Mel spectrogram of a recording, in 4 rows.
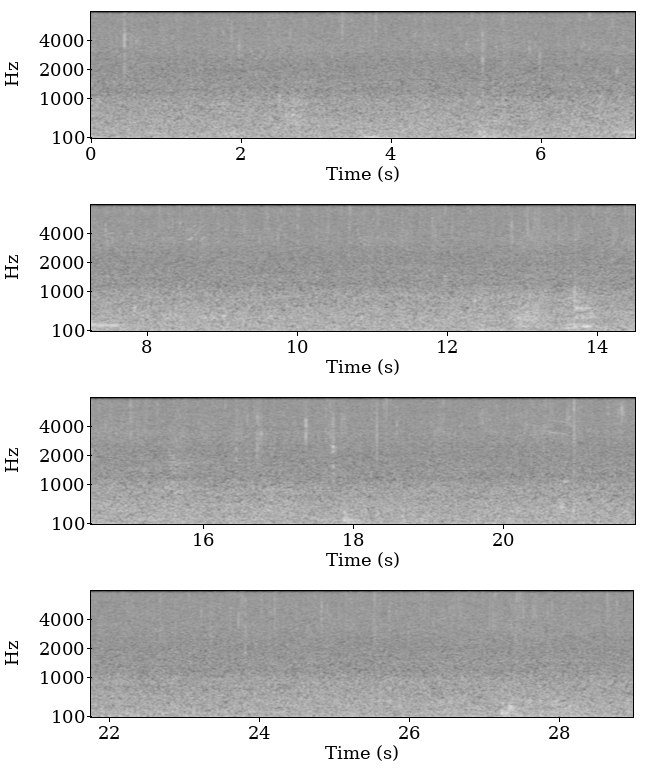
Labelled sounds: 20.6	20.9	Pacific white-sided dolphin, 3.3 to 3.6 kHz

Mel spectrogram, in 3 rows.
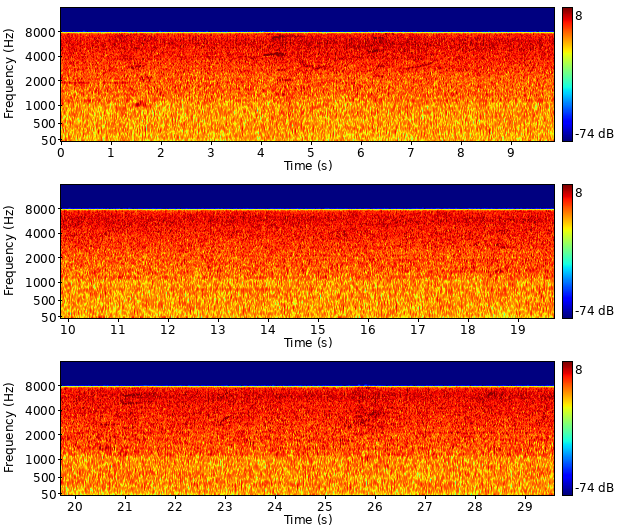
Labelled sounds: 1.4	1.8	killer whale, southern resident, 0.97 to 3.3 kHz

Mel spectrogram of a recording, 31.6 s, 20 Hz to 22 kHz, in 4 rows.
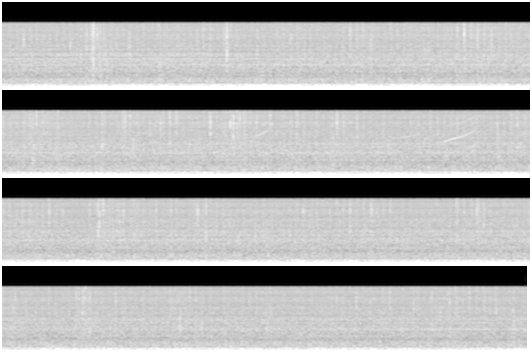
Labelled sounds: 14.6	15.0	killer whale, southern resident, 1.8 to 2.8 kHz

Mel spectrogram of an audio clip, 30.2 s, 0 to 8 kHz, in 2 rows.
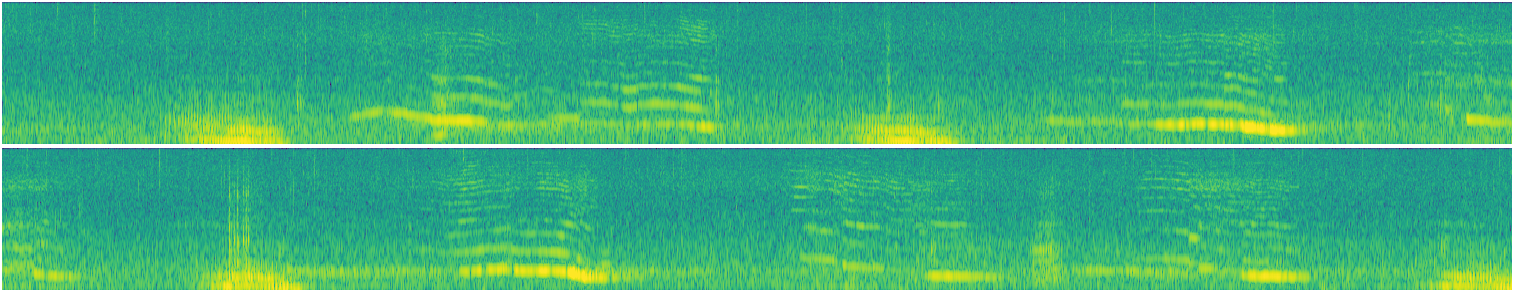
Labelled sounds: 4.2	5.1	humpback whale, 0.78 to 4.1 kHz
5.8	7.2	humpback whale, 0.78 to 5.1 kHz
11.2	12.6	humpback whale, 0.78 to 4.0 kHz
14.2	14.5	humpback whale, 1.6 to 1.8 kHz
14.9	15.2	humpback whale, 1.2 to 1.6 kHz
19.5	20.9	humpback whale, 0.78 to 3.9 kHz
23.0	24.8	humpback whale, 0.97 to 4.4 kHz
25.4	25.6	humpback whale, 0.78 to 0.91 kHz
26.5	28.1	humpback whale, 1.0 to 6.0 kHz

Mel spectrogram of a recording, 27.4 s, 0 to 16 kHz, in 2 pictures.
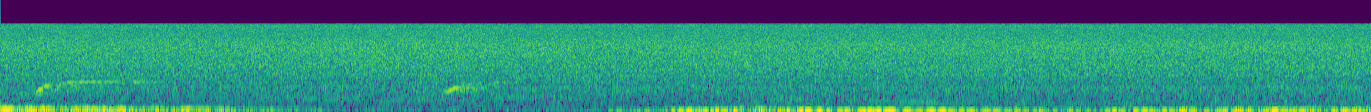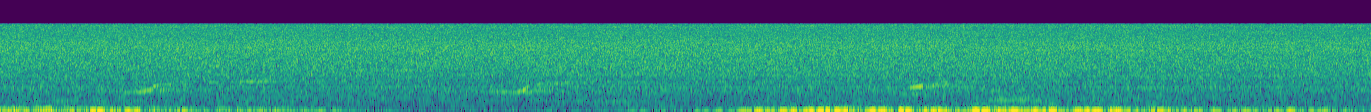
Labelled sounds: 16.1	16.4	humpback whale, 0.93 to 1.1 kHz

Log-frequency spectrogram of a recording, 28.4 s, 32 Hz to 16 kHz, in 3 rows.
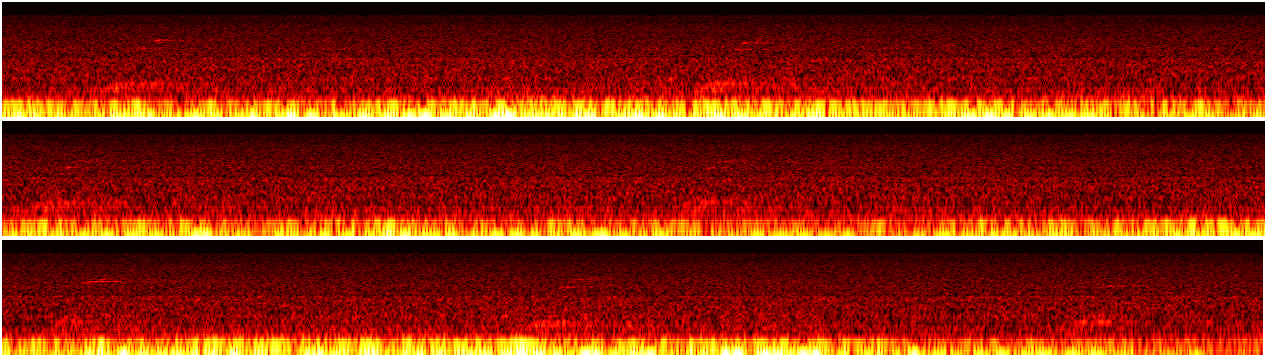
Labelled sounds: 1.1	1.4	humpback whale, 1.9 to 2.1 kHz
19.5	19.9	humpback whale, 1.5 to 2.0 kHz

